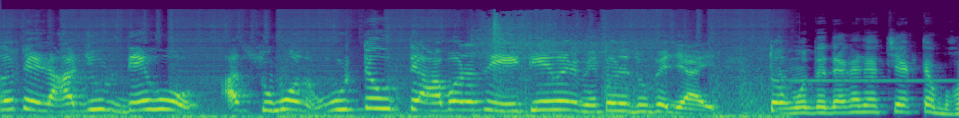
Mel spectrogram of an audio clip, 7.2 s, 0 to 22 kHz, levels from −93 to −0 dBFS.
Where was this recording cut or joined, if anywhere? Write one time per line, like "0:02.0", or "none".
0:05.9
